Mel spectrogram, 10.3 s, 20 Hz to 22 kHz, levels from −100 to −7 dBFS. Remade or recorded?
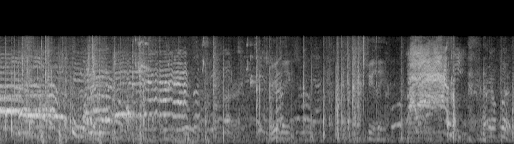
remade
